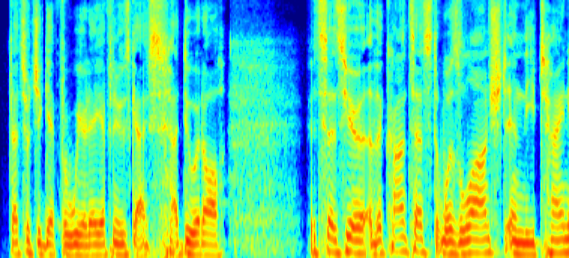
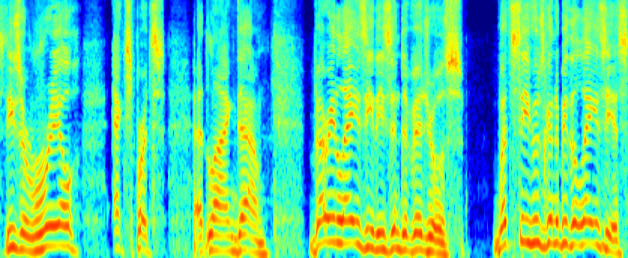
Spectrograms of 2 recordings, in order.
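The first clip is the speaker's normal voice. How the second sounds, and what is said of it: Sports play-by-play announcer impression. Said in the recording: “my impression of a play-by-play announcer covering the world's laziest competition event”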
